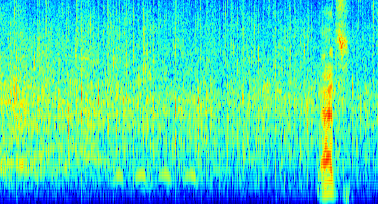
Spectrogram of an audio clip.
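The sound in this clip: A church audience applauding and cheering: dense, steady clapping throughout, with a voice speaking over it and a short, loud whoop near the end.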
